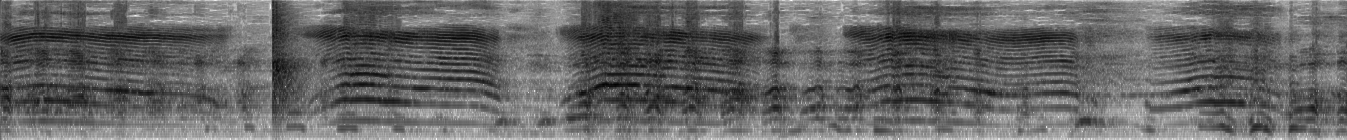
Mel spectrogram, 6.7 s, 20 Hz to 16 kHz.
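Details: Infant cry in a 13-week-old boy startled by a sneeze during play: loud, high-pitched crying in repeated wails with breaths between.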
